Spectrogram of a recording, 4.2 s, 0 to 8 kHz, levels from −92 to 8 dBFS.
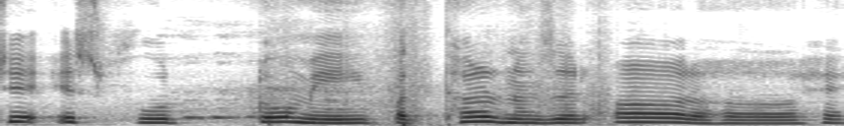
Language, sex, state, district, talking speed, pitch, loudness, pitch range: Hindi, female, Madhya Pradesh, Umaria, 130 wpm, 245 Hz, -16 LUFS, 225-280 Hz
